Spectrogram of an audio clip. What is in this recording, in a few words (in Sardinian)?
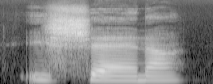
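"iscena", female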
